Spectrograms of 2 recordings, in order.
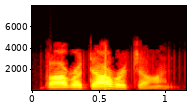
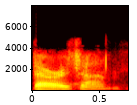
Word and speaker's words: Varadarajan: going to try because Lizette told me how to say it. Let me think it in my head. Varadarajan. That's how you say it. Varadarajan.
